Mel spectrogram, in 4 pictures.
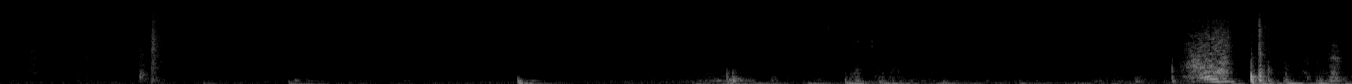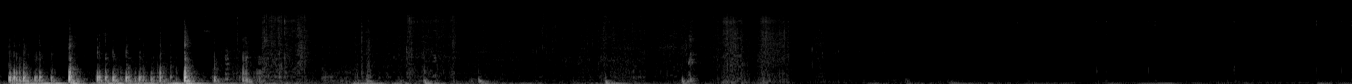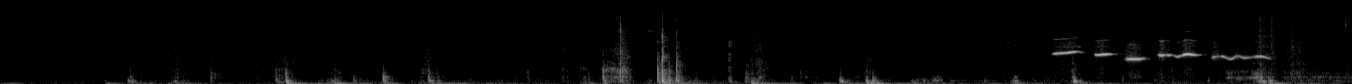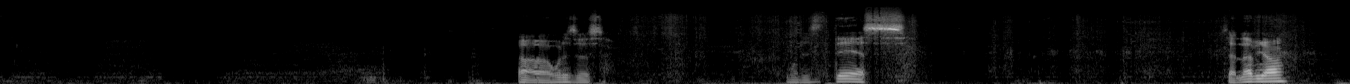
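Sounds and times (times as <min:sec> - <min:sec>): knocks and taps on cardboard box: 0:13.6 - 0:15.8
person whistling a tune: 0:37.6 - 0:39.8.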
